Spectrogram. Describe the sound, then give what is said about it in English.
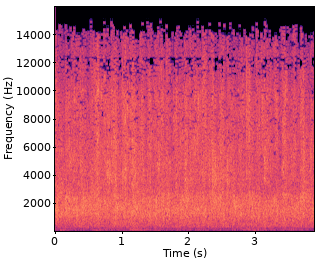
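A crowd applauds steadily, a dense, even wash of many hands clapping at a constant loud level throughout, with no pauses or voices breaking through. “The applause is completely appropriate here.”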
